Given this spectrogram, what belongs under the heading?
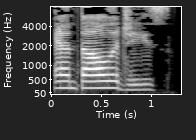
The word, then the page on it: anthologies: British English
